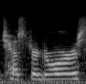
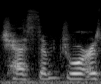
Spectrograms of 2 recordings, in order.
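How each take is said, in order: First: The word 'of' merges, sounding like 'Chester'. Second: The word 'of' is pronounced clearly and separately. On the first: This is how everyone around here says it. "but we all say Chester drawers" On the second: This is what the phrase actually is. "It was chest of drawers"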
